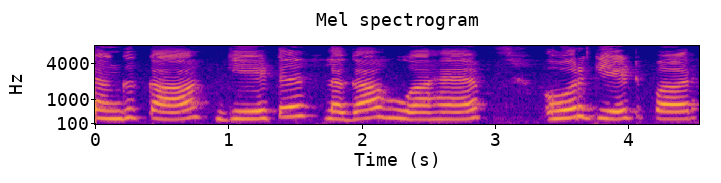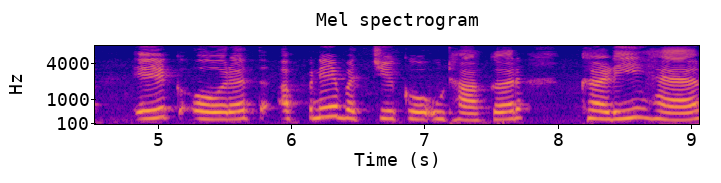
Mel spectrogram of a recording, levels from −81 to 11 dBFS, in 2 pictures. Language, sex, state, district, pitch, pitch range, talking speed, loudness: Hindi, female, Punjab, Pathankot, 285 Hz, 270-310 Hz, 115 wpm, -14 LUFS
